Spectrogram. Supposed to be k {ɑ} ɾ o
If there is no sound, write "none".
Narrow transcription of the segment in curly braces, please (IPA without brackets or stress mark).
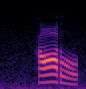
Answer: ɑ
